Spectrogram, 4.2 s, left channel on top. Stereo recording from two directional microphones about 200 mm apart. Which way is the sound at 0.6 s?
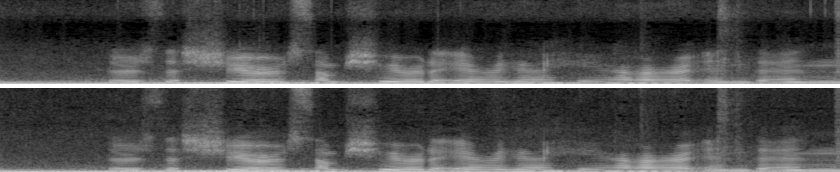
10° left (ahead or behind).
